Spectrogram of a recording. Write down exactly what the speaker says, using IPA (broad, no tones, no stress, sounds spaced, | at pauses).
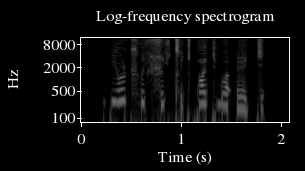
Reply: p j u ʈ͡ʂʰ u ç ʂ ʊ ç tʼ ʌ c qʷ æ c b ʌ ʔ ɪ c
